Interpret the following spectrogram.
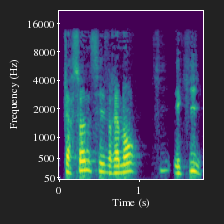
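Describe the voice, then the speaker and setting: A man with a fairly high, husky voice teaches from the Bible in a relaxed, chatty way. He tells the passage like a story and acts out each person's lines in turn. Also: moderate pace. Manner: lively storytelling, acting out quoted lines. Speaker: preacher.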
